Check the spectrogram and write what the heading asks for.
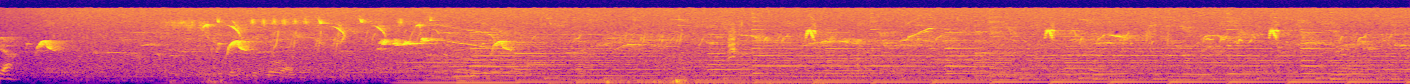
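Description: Many tropical forest birds singing and calling, quick chirps and whistled notes overlapping. About four seconds in, background music with a steady bass line comes in and runs under the birdsong.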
